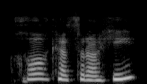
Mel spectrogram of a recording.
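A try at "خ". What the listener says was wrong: Kha should be bold. Kha kasrahi.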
